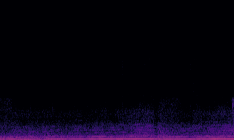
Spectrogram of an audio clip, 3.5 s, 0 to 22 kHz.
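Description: McLaren Senna GTR race car in rFactor 2 on the Nürburgring Grand Prix circuit, a steady, sustained engine drone at near-constant pitch, loud and continuous with no talk, hitting high curbs.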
